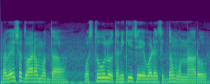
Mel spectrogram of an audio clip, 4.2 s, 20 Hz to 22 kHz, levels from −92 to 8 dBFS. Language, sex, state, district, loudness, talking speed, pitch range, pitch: Telugu, male, Telangana, Hyderabad, -15 LUFS, 115 wpm, 125-155 Hz, 140 Hz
